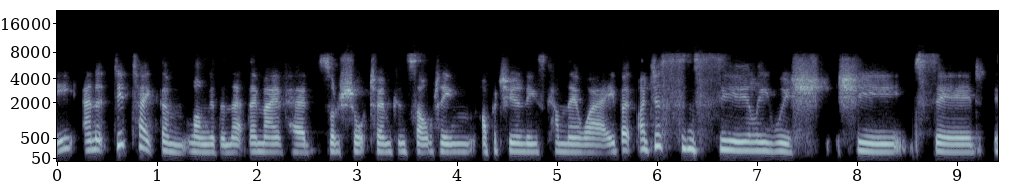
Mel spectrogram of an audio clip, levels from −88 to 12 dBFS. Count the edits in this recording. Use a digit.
0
